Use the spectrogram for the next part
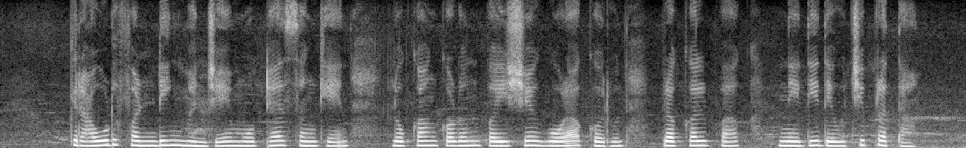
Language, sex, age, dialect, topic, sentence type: Marathi, female, 18-24, Southern Konkan, banking, statement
